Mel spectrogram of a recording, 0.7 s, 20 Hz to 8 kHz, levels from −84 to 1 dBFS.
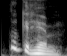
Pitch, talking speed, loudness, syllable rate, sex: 140 Hz, 265 wpm, -15 LUFS, 6.5 syllables/s, male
